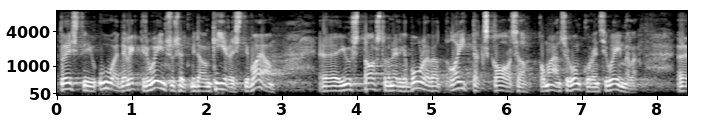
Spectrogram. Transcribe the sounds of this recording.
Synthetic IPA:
t̪ɤe̞st̪iuːed̪e̞le̞k̚t̪rivɤ̞jmsuse̞d̪̥mid̪̥ɑo̞nkiːɾe̞st̪ivɑjɑ | just̪ːɑːst̪uve̞ne̞rɡiɑpo̞ːle̞peɑlt̪ːˑɑjt̪ːˑɑkskɑːsɑkɑmɑjɑnd̪u̥se̞ko̞ŋkːˑuɾe̞nt̪sivɤ̞jmelḛ

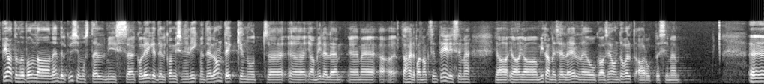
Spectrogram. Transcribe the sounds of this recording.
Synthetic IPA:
peɑt̪ːˑonvɯjbo̞lːɑne̞nd̪e̞lkysʲimust̪e̞lmisko̞le̞ːɡ̥id̪e̞lko̞misjoniliːkmed̪e̞lo̞nt̪e̞kːˑinud̪̥ | jɑmilːe̞leme̞t̪ɑɦe̞le̞pɑnːuɑk̚tse̞nt̪ːˑe̞ːɾisime̞jɑjɑjɑmid̪ɑme̞se̞lːeeːlnɤwɡɑseo̞nd̪uvɑlt̪ɑɾut̪ːˑɑsʲime̞

